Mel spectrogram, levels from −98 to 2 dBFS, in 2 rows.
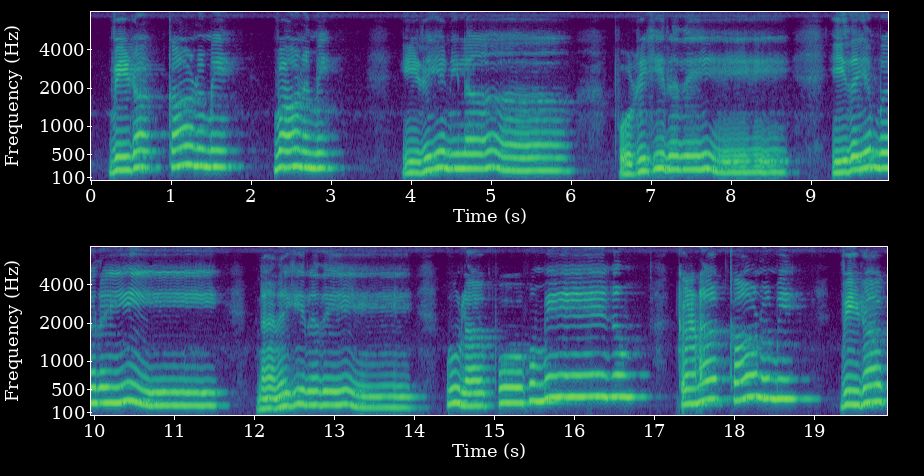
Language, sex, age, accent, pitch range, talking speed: Tamil, female, 20-39, native, 240-330 Hz, 40 wpm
